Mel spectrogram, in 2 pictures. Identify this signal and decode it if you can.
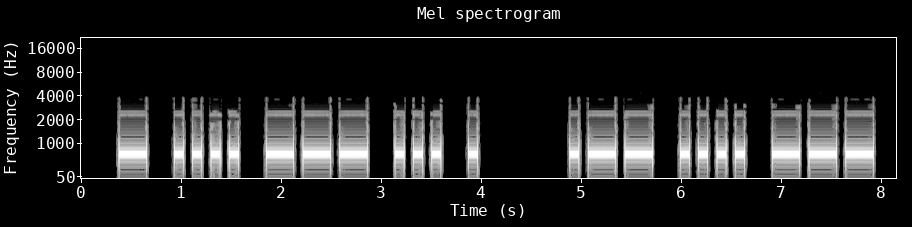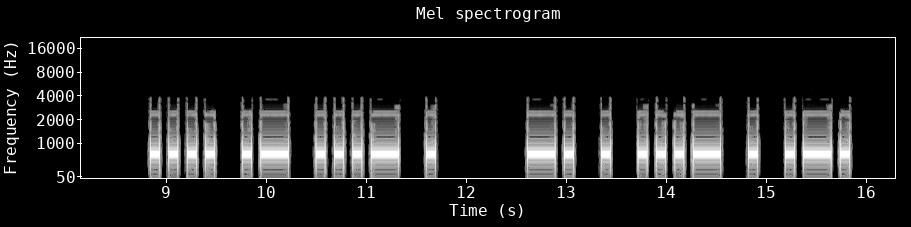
Morse code, heard as a keyed tone, about 13 wpm, 700 Hz. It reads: THOSE WHO HAVE NEVER
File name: Book One / 04-Chapter 4 - 13 WPM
